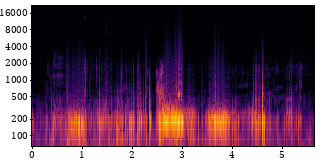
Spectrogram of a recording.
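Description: Loud, long gurgling and rumbling from the belly, rising and falling. Hunger growling, normal bowel sounds.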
